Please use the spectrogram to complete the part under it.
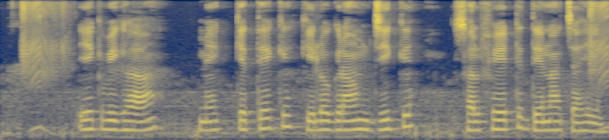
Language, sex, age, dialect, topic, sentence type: Maithili, male, 18-24, Eastern / Thethi, agriculture, question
